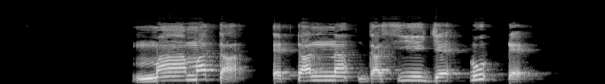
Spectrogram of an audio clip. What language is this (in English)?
Borgu Fulfulde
